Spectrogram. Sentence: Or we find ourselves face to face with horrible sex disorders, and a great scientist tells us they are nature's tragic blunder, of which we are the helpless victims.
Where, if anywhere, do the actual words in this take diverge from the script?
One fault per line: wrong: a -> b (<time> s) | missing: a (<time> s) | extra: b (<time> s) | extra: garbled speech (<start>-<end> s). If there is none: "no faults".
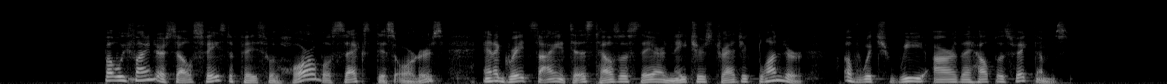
wrong: Or -> But (1.0 s)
